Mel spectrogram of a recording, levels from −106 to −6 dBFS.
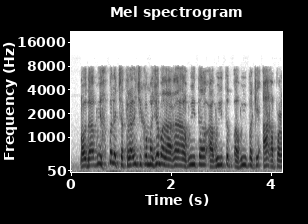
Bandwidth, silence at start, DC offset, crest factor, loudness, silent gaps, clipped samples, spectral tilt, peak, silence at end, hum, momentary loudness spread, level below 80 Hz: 8.2 kHz; 0.2 s; under 0.1%; 12 dB; -21 LUFS; none; under 0.1%; -5.5 dB/octave; -8 dBFS; 0 s; none; 4 LU; -58 dBFS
